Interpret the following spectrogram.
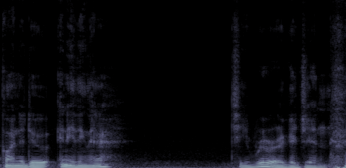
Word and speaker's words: Chirurgeon: Chirurgeon. I know I'm supposed to say it like surgeon with a Chirurgeon. It looks like there's about 3 extra syllables in there.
